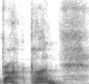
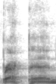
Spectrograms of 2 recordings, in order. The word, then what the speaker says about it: Brakpan: speak for cons and how they pronounce Brockpan because that's how I pronounce it. Brock pun. Uh, but someone said brack pan and we who speak up for cons. It was kind of weird.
